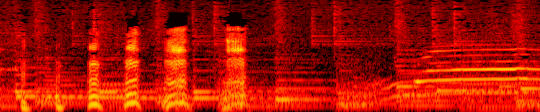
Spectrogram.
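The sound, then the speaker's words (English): A cat meows in a quick run of four or five short, rising-and-falling calls, then lets out one longer, drawn-out meow. It sounds clear, with no talking. “Ooh, this is the kitty time”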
